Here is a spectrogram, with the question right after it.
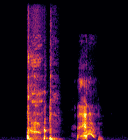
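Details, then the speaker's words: Cough from a person who reports a week of cough and congestion and describes it as a sticky cough. Two quick harsh coughs are followed by a longer throaty, congested cough. "I've had this like cough and congestion for like a week now."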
